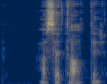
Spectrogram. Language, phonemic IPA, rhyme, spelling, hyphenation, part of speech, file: Norwegian Bokmål, /asɛˈtɑːtər/, -ər, acetater, a‧ce‧tat‧er, noun, Nb-acetater.ogg
- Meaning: indefinite plural of acetat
